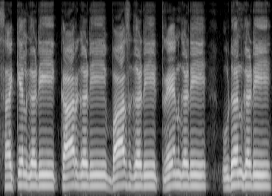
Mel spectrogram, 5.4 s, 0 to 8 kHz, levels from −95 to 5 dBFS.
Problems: none marked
